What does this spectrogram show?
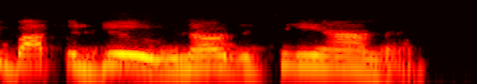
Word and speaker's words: Tioni: How do you pronounce her name? Because I say it wrong every time I know it. It's Tioni. Because it's Tioni. Yeah, that's Tioni.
